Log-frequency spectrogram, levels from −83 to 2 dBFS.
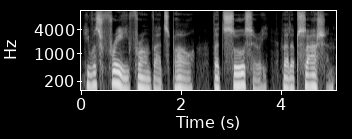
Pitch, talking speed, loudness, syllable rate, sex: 130 Hz, 115 wpm, -16 LUFS, 3.2 syllables/s, male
